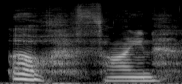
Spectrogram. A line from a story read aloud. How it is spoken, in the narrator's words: she sighed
